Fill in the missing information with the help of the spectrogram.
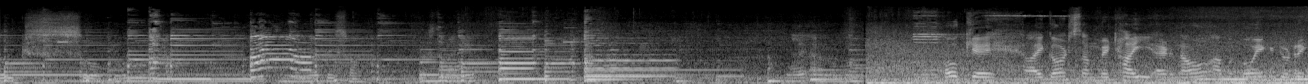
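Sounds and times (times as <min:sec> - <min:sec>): plucked guitar melody: 0:00.0 - 0:08.7.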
